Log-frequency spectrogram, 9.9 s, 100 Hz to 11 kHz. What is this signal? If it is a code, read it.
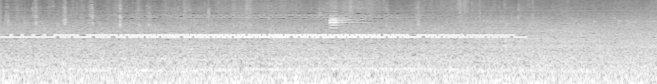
RTTY (45.45 baud, 170 Hz shift), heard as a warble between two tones, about 1460 Hz centre, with radio static and street noise. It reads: ESTAS AREAS INCLUYEN HAWAI, EL SUR DE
